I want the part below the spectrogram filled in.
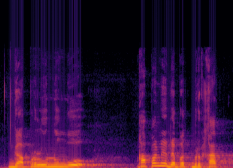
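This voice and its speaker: A middle-aged woman giving an emotional personal testimony as a talk show guest, telling her story with lively, acted-out storytelling. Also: fairly high pitch, a little fast. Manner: lively storytelling, acting out quoted voices.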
